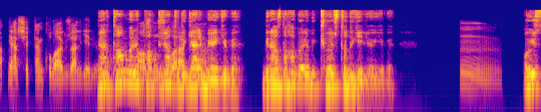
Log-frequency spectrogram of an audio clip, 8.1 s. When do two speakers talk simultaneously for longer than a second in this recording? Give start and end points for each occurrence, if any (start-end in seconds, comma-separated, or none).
1.5-3.2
